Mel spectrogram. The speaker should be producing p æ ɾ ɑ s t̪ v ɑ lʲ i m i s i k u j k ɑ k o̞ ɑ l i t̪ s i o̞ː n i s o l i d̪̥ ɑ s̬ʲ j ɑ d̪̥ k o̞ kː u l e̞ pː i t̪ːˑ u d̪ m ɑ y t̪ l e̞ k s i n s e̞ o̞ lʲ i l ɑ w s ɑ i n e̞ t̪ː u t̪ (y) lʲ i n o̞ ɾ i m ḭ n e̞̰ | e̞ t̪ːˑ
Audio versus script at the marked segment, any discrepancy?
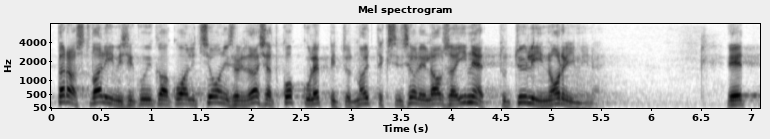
no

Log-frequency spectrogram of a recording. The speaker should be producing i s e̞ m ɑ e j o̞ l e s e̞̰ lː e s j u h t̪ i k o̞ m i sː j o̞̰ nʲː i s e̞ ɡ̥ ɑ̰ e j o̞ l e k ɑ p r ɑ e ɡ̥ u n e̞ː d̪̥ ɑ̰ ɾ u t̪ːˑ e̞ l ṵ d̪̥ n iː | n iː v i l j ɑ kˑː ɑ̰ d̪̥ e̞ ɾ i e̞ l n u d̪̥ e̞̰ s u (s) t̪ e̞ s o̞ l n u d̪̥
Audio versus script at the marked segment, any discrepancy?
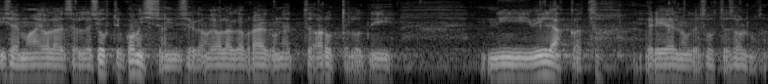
yes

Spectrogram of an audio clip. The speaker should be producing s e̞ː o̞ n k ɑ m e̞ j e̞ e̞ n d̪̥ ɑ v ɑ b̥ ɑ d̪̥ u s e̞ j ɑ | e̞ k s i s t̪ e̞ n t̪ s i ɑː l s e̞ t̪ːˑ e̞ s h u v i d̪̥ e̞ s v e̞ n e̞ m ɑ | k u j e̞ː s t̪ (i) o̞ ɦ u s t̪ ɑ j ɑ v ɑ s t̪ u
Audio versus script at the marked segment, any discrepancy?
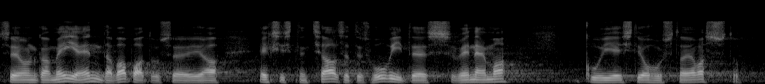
no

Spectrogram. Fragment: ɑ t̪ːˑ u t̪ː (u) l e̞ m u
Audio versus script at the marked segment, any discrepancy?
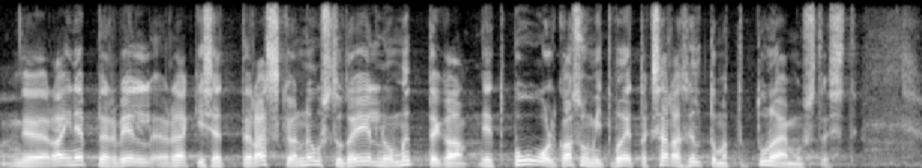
no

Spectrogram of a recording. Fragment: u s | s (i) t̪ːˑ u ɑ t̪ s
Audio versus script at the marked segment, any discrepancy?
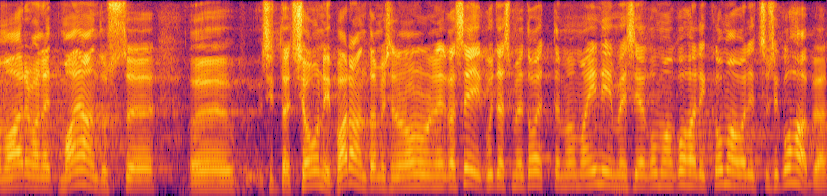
no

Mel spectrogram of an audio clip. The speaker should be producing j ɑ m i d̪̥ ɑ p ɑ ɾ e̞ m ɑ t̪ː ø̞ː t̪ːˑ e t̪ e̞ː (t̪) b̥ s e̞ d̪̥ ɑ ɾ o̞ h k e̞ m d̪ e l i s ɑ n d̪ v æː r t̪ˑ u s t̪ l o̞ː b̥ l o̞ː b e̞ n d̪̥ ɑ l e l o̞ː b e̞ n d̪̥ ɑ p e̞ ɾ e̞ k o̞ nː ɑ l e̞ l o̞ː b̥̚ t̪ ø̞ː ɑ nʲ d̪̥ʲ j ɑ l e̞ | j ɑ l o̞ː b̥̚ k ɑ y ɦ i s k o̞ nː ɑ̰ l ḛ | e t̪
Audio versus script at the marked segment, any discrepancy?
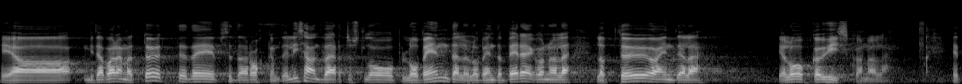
yes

